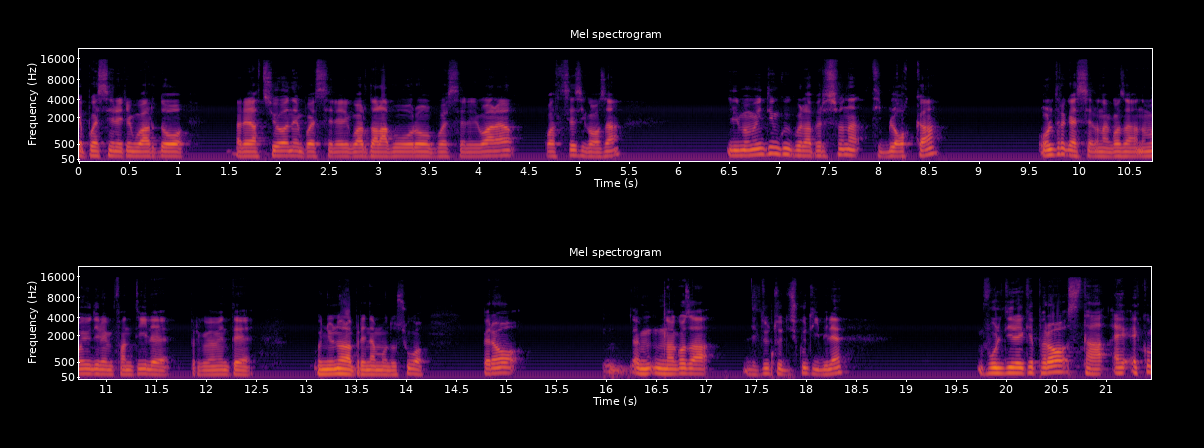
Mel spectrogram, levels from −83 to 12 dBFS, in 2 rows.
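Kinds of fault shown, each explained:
Mains buzz: A steady raspy buzz sits under the speech the whole way, spikes from 60 Hz wiring whose harmonics climb high, roughly 30 dB down.
Hard clipping: Peaks overran a stage by about 2 to 3 dB and got flattened, giving brief crackle near 2.96 s, 13.34 s and 19.89–20.54 s.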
